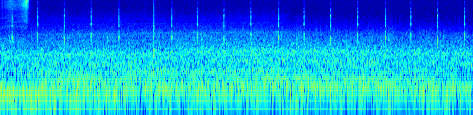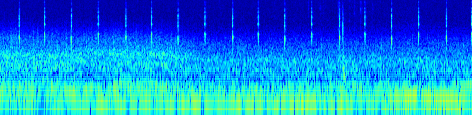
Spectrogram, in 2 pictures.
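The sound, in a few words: car driving in video game City Car Driving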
